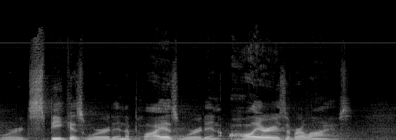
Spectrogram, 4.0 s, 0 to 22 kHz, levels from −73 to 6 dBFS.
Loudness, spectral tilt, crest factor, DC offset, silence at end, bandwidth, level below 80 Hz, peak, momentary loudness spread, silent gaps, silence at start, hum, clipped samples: -23 LUFS; -5 dB/octave; 18 dB; under 0.1%; 0.1 s; 18 kHz; -62 dBFS; -4 dBFS; 10 LU; none; 0 s; none; under 0.1%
